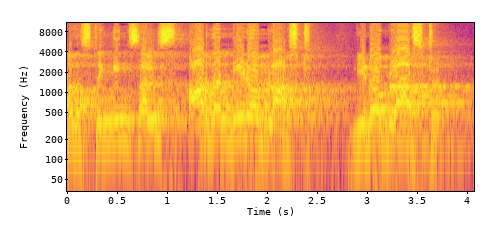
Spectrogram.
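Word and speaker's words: cnidoblast: So in this way nematocytes or the stinging cells or the nidoblast, C is silent here. Nematocytes or the stinging cells or the nidoblast, so here C is silent.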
